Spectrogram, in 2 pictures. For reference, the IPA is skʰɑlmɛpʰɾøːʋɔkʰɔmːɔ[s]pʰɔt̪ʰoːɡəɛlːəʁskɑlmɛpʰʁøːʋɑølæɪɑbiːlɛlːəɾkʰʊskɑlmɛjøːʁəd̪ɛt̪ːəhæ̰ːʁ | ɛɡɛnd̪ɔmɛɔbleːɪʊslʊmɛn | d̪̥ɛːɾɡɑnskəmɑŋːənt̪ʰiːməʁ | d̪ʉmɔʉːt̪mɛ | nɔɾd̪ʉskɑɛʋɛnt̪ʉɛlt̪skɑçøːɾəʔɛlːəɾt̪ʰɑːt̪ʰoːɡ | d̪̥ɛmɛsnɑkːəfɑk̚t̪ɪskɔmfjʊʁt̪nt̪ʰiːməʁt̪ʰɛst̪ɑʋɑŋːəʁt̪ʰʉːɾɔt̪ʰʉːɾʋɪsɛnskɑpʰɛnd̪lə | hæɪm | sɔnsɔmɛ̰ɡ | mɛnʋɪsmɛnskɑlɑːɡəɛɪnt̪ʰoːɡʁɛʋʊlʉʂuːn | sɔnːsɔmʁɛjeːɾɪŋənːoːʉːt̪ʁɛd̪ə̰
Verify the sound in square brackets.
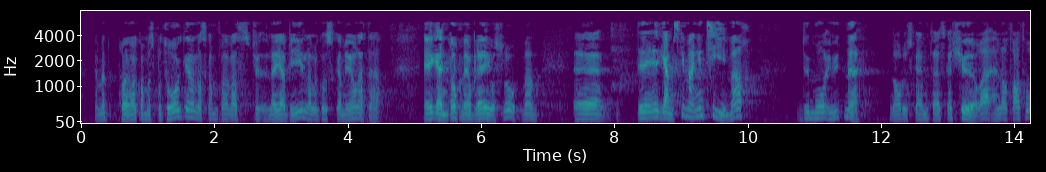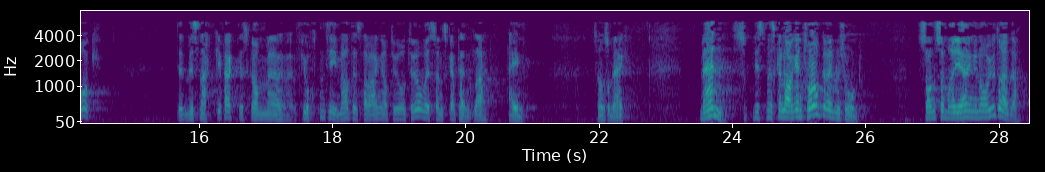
correct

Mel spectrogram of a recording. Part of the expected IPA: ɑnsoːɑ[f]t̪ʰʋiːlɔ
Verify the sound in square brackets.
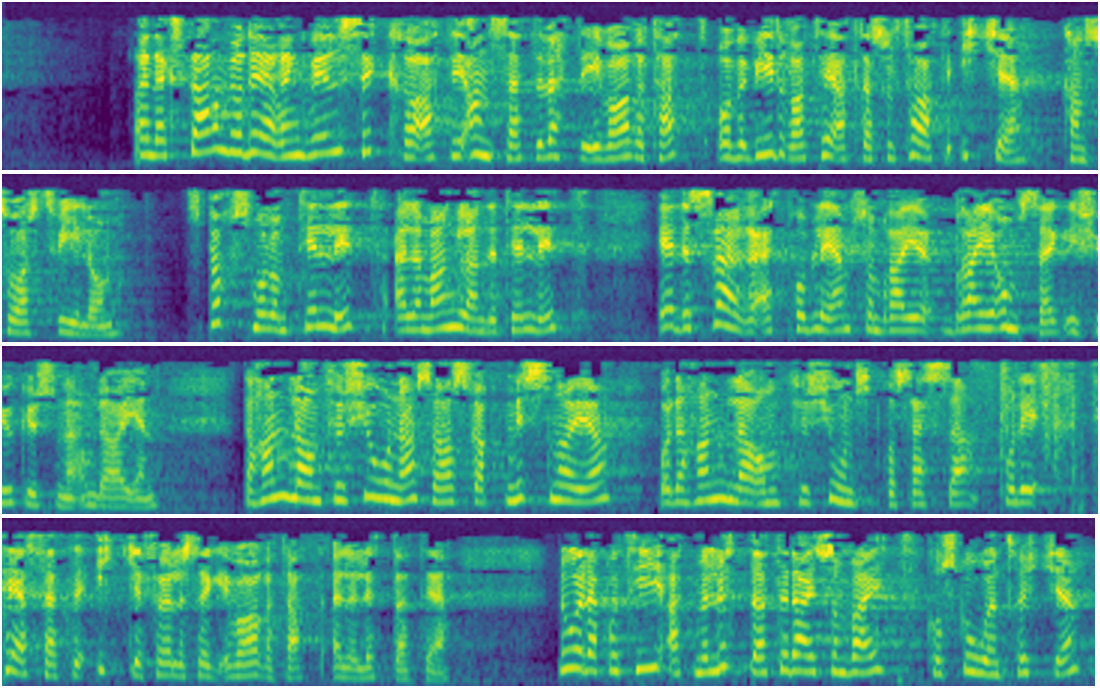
incorrect: s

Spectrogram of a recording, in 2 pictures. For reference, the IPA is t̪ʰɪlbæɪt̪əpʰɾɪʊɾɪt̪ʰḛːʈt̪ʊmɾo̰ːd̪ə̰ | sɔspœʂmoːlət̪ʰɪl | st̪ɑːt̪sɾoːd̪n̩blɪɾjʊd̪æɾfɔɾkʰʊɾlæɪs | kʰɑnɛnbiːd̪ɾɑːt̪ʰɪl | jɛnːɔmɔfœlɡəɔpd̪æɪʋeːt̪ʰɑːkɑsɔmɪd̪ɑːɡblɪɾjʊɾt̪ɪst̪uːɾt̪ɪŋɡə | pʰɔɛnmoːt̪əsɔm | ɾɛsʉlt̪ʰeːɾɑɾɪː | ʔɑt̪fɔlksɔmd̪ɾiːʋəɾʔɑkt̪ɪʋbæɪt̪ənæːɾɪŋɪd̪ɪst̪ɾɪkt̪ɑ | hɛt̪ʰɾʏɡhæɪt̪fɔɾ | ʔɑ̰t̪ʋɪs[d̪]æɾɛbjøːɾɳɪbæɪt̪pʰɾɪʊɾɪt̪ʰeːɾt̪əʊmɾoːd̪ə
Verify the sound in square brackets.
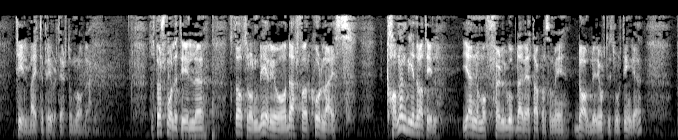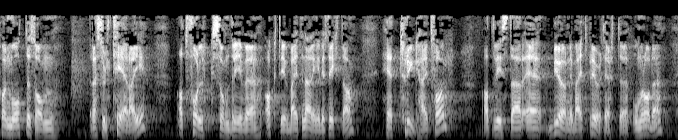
correct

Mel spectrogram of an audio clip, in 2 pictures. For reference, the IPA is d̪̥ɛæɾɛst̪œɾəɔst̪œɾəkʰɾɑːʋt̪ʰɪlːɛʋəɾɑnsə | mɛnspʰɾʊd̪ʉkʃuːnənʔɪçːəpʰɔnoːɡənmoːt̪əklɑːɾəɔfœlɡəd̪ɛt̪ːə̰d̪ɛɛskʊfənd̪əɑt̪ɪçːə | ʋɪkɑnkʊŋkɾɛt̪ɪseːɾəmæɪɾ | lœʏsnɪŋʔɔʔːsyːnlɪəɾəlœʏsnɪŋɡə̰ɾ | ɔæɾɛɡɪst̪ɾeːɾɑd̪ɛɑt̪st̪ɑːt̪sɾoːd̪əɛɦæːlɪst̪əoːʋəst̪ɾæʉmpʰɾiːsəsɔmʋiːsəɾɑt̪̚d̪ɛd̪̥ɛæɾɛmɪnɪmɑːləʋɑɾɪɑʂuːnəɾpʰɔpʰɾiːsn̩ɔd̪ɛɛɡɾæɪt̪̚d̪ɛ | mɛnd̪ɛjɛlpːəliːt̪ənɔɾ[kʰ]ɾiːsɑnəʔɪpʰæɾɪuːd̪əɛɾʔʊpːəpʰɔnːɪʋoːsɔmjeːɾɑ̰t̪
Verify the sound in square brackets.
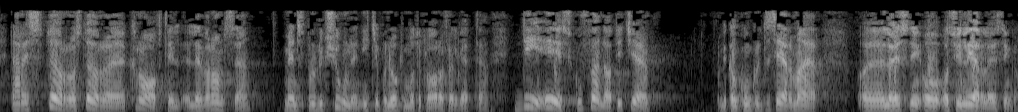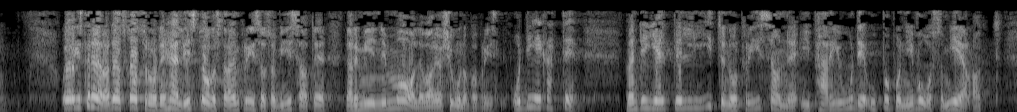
incorrect: pʰ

